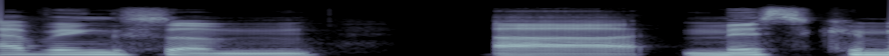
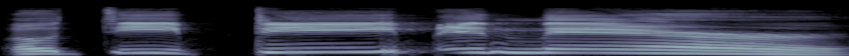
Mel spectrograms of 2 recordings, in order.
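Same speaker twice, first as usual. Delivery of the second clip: mock awe; 11 semitones higher, slower than usual. Mocking river depth.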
